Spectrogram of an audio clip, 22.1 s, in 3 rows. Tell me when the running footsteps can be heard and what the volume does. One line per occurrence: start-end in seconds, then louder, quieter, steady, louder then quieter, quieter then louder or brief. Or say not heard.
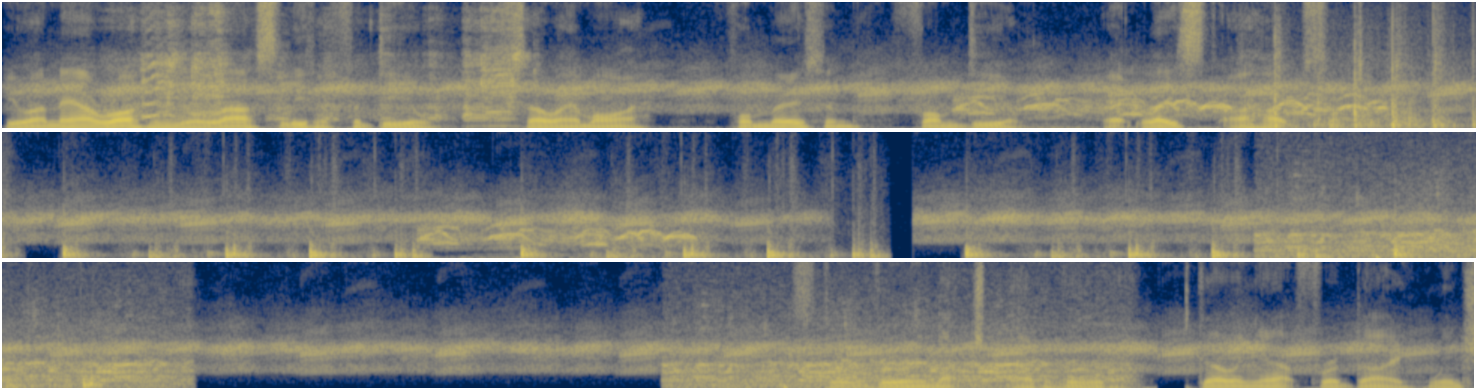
6.2-15.2 steady.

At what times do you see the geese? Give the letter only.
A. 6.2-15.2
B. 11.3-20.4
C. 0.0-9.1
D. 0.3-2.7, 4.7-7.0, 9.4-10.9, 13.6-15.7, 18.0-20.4
D.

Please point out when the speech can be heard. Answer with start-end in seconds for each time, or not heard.
0.0-6.8, 18.7-22.0.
